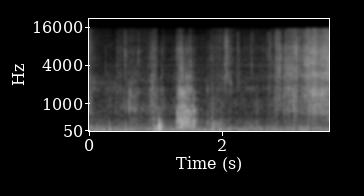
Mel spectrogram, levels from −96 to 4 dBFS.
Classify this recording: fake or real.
fake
